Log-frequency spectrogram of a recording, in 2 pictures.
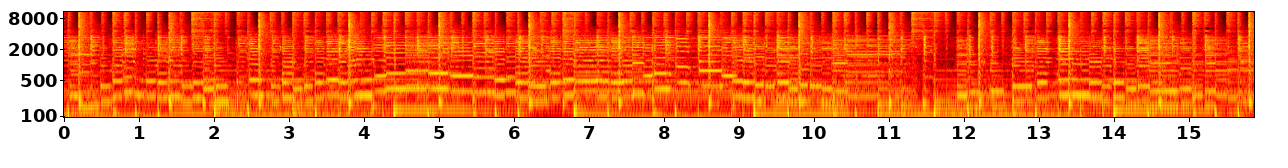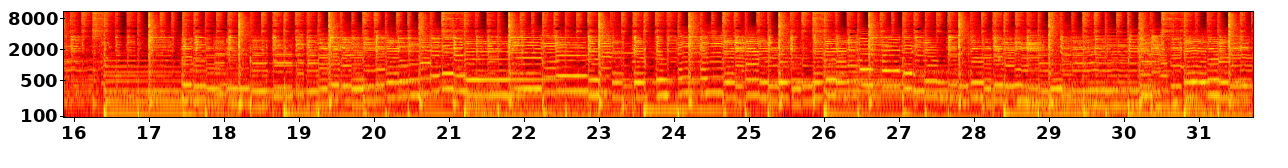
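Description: Electric guitar playing single-note improvised lines over a backing track with bass and drums, moving between C minor pentatonic and the tense G altered scale (A-flat melodic minor) before resolving back to C minor over a G7 to C minor progression.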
